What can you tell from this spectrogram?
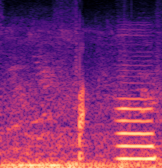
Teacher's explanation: Mahraj fa yaitu dari perut bibir bawah sejajar dengan ujung gigi seri atas.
